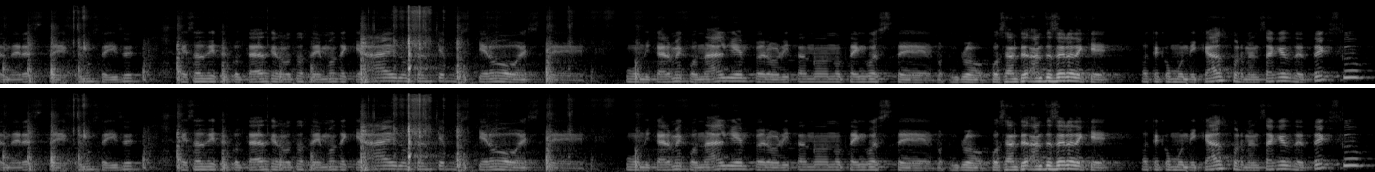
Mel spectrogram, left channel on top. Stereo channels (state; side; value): identical; both; correlation 1.00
